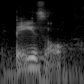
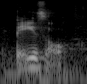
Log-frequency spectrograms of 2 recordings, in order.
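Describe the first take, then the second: First: Basil is said in an American accent. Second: Basil is said in an American accent.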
